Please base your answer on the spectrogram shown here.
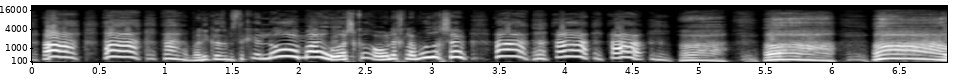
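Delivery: high mock screams of a burning man; hammed-up burning screams; imitated screams. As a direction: wail high like someone on fire. Burning character screams in game.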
